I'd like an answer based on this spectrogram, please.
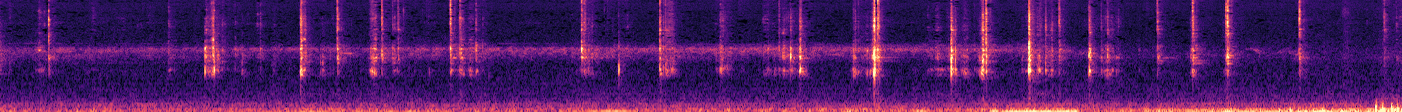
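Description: Light, irregular metallic clicks and taps from a compact folding camping gas stove being handled, its small metal parts knocking and snapping as it is turned over in the hands. A faint steady high hum runs underneath.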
